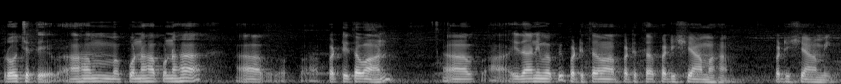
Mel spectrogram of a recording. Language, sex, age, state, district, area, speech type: Sanskrit, male, 45-60, Telangana, Ranga Reddy, urban, spontaneous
